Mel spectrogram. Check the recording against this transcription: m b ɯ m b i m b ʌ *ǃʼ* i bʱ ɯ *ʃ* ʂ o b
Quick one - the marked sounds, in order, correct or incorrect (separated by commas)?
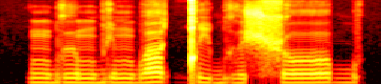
incorrect, correct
